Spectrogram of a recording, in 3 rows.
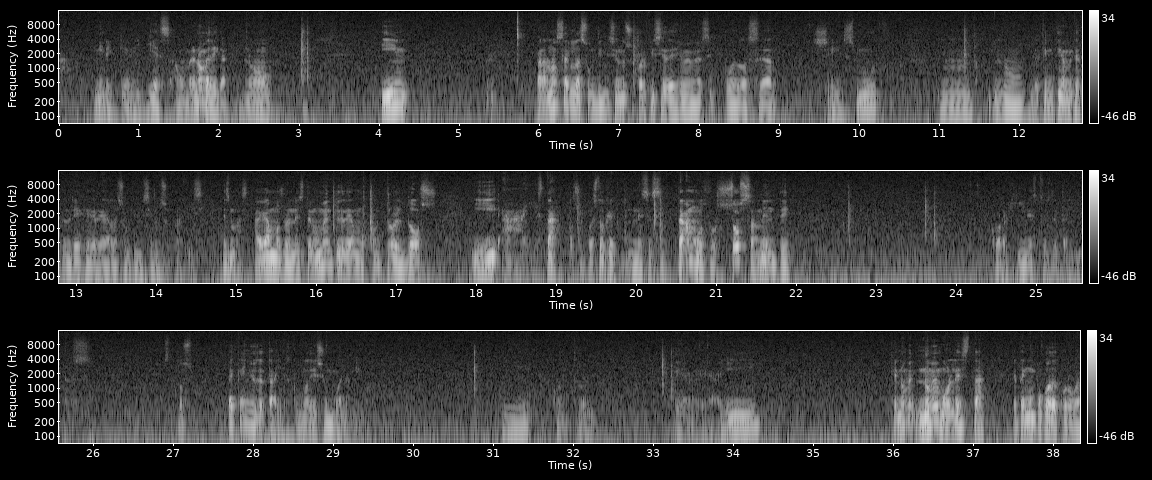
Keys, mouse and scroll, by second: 2.2 right click, 3.0 l, 7.1 w, 9.3 click, 11.3 Tab, 12.1 scroll down 2, 12.5-14.6 middle drag, 16.5 ctrl+2, 18.5 scroll up 2, 19.3 shift+middle click, 20.2 shift+Tab, 23.6 ctrl+r, 24.1 ctrl+click, 28.8 click, 33.1 ctrl+r, 33.6 ctrl+click, 37.7 click.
